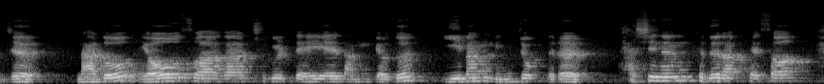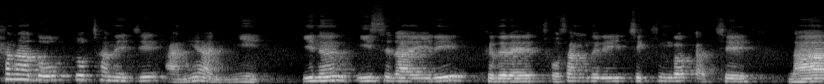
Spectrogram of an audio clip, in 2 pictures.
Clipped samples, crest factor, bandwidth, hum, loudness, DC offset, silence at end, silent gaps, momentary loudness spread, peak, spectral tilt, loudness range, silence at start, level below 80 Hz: under 0.1%; 20 dB; 10.5 kHz; none; -21 LUFS; under 0.1%; 0 s; none; 10 LU; 0 dBFS; -7 dB/octave; 3 LU; 0 s; -62 dBFS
